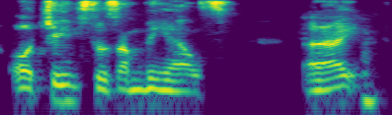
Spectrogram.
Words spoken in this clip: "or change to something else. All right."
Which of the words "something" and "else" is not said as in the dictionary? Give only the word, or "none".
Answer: none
